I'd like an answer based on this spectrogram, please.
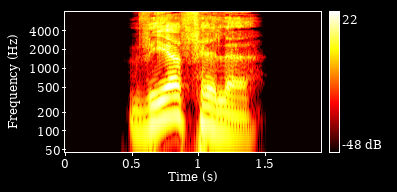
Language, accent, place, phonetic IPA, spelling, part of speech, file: German, Germany, Berlin, [ˈveːɐ̯ˌfɛlə], Werfälle, noun, De-Werfälle.ogg
- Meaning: nominative/accusative/genitive plural of Werfall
